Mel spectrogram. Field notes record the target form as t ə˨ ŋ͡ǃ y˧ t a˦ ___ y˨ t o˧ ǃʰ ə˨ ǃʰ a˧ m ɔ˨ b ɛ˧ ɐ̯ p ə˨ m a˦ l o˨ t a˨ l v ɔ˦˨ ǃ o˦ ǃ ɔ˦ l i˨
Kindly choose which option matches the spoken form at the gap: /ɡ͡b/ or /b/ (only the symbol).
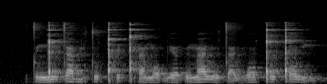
b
